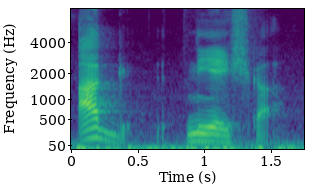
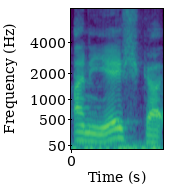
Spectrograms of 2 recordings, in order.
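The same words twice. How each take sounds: First: The G sound is clearly pronounced in the name. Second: The G sound is left out of the name. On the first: The speaker calls it right. "You have to pronounce the G" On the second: The speaker calls it wrong. "It's not"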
